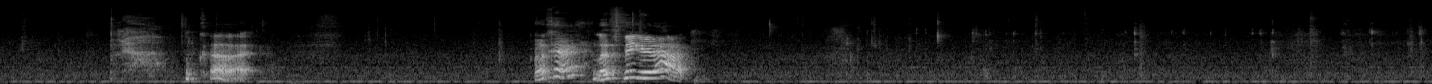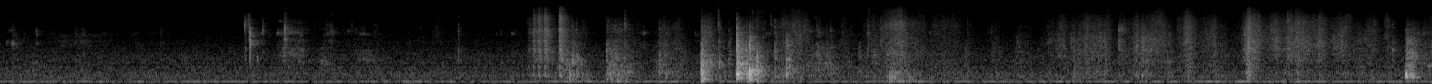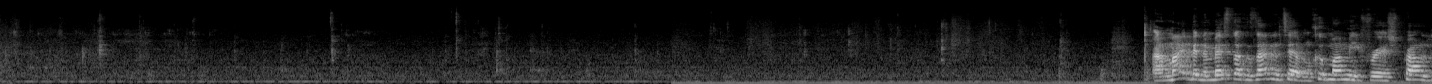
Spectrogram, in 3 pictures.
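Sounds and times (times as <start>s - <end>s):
steady low hum: 0.0s - 42.9s
chewing and biting burger: 8.4s - 16.1s.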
